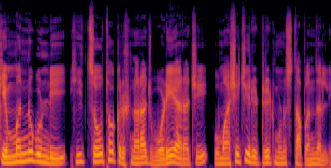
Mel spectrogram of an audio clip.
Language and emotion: Goan Konkani, neutral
